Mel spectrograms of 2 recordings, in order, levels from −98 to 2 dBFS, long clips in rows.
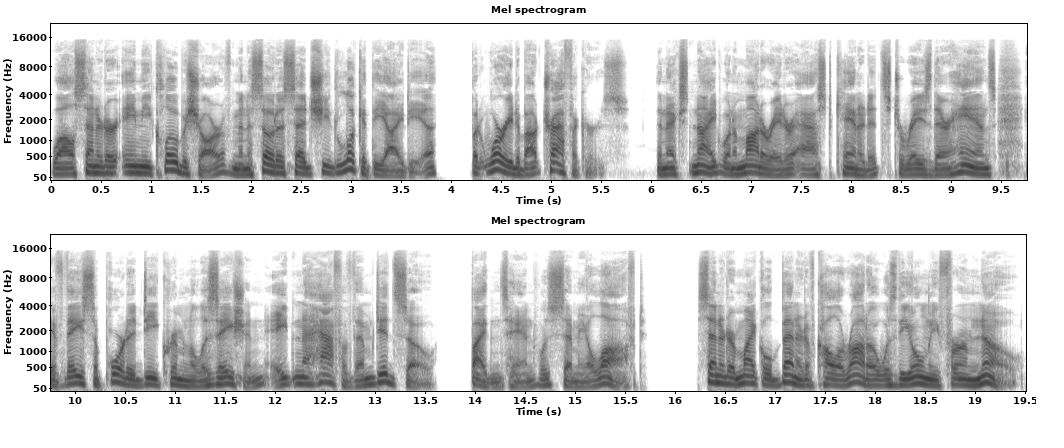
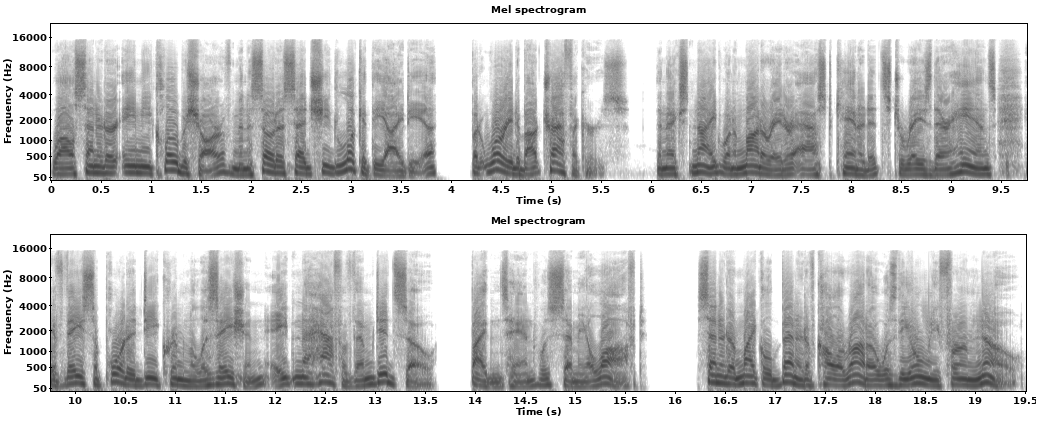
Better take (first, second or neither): first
